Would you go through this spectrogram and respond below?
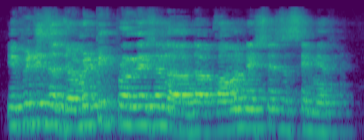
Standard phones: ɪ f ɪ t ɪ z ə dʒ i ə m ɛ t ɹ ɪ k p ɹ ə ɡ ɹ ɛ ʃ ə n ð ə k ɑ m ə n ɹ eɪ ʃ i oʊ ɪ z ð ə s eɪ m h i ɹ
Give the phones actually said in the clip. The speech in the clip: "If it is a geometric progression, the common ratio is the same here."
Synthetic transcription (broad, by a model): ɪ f ɪ t ɪ z ə dʒ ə m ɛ t ɪ k p ɹ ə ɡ ɹ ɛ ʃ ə n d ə k ɑ m ə n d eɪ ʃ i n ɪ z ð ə s eɪ m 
